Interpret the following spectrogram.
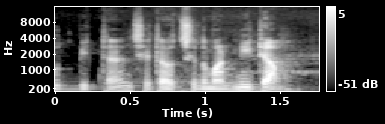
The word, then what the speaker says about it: Gnetum: উদ্ভিদটা, সেটা হচ্ছে তোমার নিটাম। নিটাম শব্দটা কিন্তু প্রথমে জি আছে, GNETUM, নিটাম।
